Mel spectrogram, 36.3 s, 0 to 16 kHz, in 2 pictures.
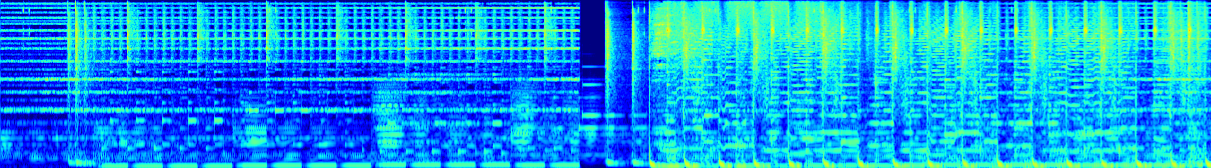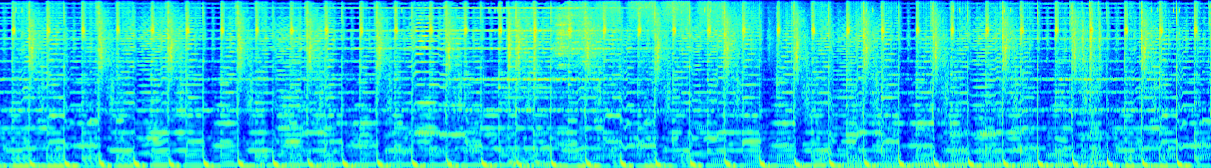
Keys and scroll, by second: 7.6 ctrl+t, 11.6 ctrl+t, 16.2 Return, 17.6 ctrl+t, 18.7 ctrl+t, 21.9 Escape, 23.4 ctrl+t.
